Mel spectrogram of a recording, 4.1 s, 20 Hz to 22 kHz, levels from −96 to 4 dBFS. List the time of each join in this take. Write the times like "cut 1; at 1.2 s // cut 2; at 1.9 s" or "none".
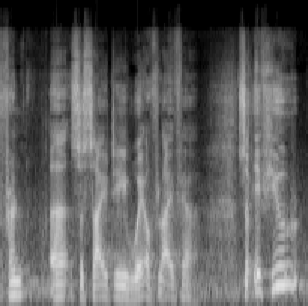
none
